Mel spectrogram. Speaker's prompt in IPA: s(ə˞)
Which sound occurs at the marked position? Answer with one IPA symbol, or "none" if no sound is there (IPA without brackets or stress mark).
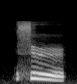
ə˞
